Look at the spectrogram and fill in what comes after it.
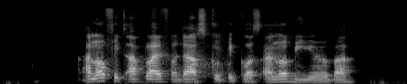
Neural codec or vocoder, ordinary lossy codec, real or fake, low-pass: codec, 44.1 kHz, 2.6 kbps, SNAC; none; fake; 14.4 kHz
